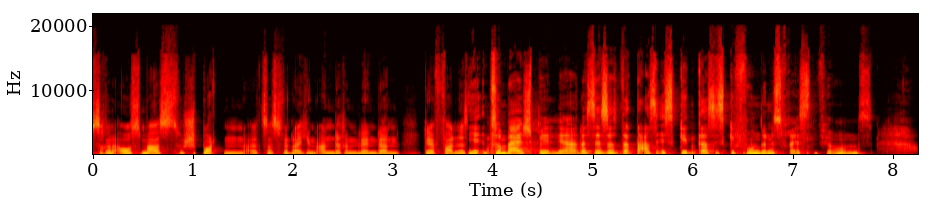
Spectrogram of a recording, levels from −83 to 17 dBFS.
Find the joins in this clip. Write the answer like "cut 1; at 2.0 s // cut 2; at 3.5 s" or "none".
cut 1; at 3.7 s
